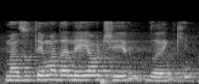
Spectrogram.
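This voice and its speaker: A woman's voice: mid-range voice, flat delivery, normal speed, a little hiss or hum. A young woman from Brazil, a podcast guest, talking reflectively about her studies and often adding little tag questions. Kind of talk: casual interview talk. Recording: echoey long-reverb lo-fi room.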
